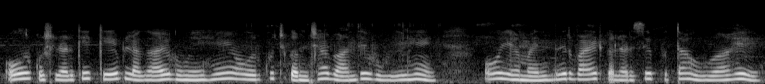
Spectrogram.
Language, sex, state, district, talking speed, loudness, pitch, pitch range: Hindi, female, Madhya Pradesh, Bhopal, 170 wpm, -15 LUFS, 225 Hz, 205-255 Hz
